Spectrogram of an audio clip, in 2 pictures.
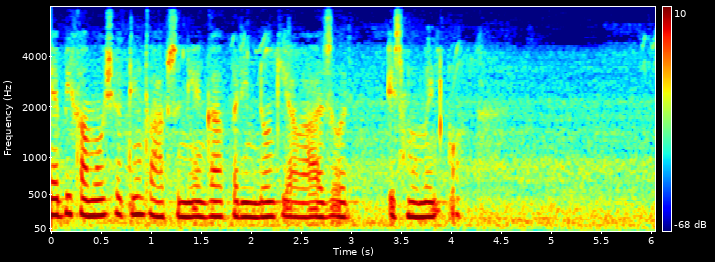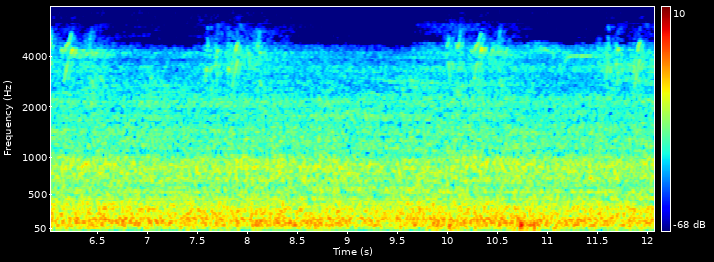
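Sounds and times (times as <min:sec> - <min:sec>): birds chirping: 0:05.5 - 0:06.8, 0:07.4 - 0:08.4, 0:09.6 - 0:12.0.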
